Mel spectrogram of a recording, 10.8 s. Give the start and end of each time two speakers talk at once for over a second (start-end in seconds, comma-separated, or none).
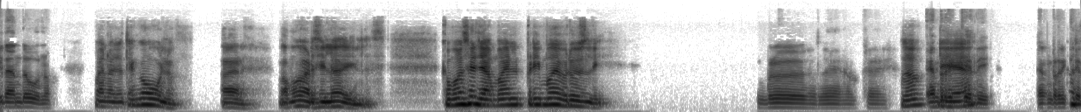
none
